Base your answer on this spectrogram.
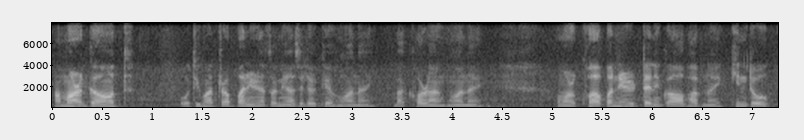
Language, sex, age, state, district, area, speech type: Assamese, male, 18-30, Assam, Kamrup Metropolitan, rural, spontaneous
